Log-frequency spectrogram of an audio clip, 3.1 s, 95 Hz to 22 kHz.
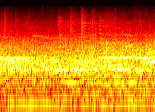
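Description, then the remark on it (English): A huge crowd in the stadium at the London 2012 Olympics cheers and applauds as gymnast Michaela Maroney's name is called at a medal ceremony, a dense roar of voices and clapping that stays loud and steady throughout, with no pauses. “Finally, her name is called, prompting a huge cheer from the crowd.”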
